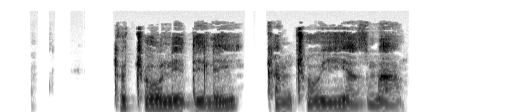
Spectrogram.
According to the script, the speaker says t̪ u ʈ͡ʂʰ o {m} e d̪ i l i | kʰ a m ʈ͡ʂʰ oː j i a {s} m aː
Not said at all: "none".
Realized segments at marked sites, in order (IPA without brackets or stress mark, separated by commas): n, z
